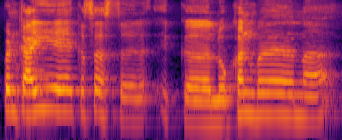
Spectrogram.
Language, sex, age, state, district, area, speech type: Marathi, male, 45-60, Maharashtra, Raigad, rural, spontaneous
